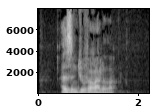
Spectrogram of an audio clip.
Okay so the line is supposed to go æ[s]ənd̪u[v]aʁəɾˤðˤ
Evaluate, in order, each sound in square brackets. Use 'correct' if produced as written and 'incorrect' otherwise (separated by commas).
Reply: incorrect, correct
